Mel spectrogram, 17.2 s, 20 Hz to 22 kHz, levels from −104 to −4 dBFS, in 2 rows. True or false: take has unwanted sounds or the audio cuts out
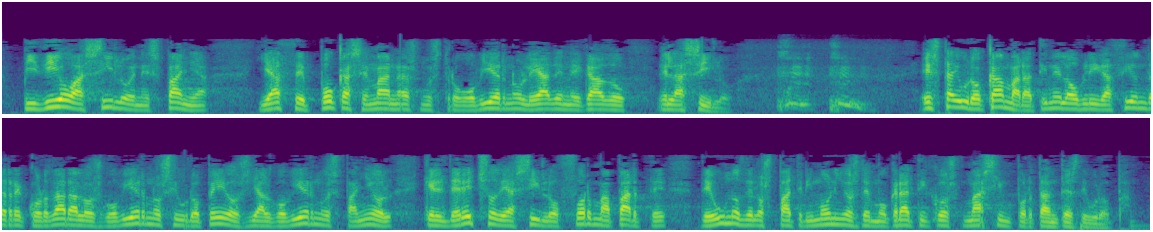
true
